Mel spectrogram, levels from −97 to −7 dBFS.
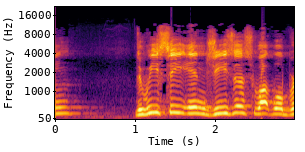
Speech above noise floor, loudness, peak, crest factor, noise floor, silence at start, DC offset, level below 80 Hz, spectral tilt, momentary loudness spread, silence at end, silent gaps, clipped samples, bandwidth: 38 dB; -12 LUFS; 0 dBFS; 14 dB; -51 dBFS; 0 s; under 0.1%; -60 dBFS; -3.5 dB/octave; 7 LU; 0 s; none; under 0.1%; 12 kHz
